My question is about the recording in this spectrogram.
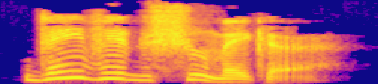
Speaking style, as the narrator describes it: the god intoned

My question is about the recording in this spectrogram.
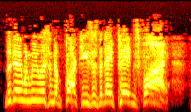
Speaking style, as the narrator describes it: another shouted back

